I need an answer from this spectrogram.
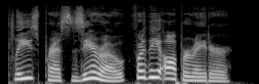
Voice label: Telephone prompt: Please press zero for the operator, Pre-recorded telephone on-hold message; Recorded Voice; Lynne Music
